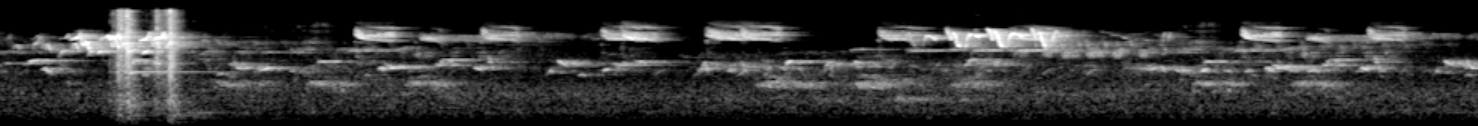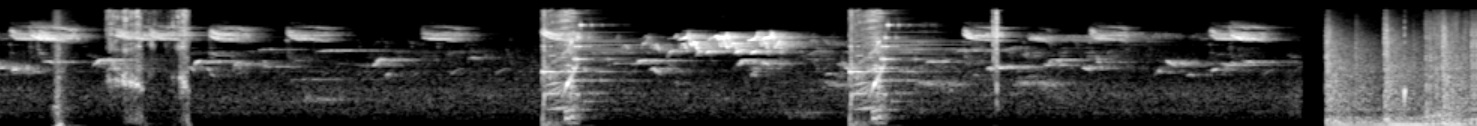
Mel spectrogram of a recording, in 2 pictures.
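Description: Short game sound effects chirp and click as pieces move.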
